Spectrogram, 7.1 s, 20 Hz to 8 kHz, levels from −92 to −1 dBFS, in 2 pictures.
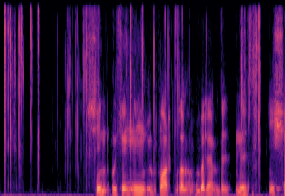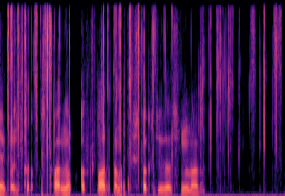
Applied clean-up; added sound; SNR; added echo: neural diffusion model UNIVERSE++.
